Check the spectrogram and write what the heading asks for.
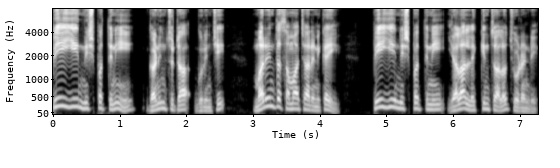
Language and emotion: Telugu, neutral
